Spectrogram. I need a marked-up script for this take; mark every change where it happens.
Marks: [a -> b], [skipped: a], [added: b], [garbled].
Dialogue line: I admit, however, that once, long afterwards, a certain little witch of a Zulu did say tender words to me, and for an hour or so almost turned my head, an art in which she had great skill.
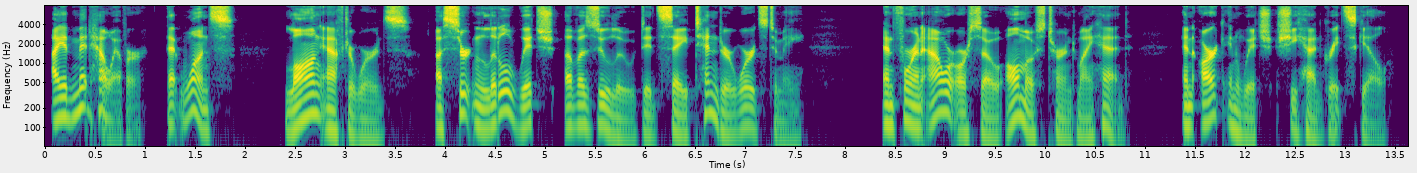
I admit, however, that once, long afterwards, a certain little witch of a Zulu did say tender words to me, and for an hour or so almost turned my head, an art in which she had great skill.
